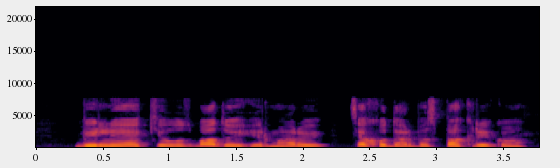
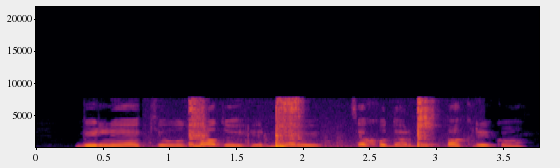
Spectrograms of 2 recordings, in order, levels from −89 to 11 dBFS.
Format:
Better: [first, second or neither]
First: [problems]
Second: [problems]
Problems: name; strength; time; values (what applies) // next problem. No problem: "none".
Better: first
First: none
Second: background sound (Fart); 1 dB below the speech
